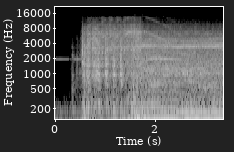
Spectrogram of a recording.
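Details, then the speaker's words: 1997 Mitsubishi Eclipse GS-T after replacing the aftermarket starter that caused metal-to-metal cranking noise: brief smooth cranking catches quickly into steady even idle, no grinding or clatter; normal cranking and start, fixed. "all right i actually consider this a fix so yeah if you're having a weird funky noise issues when you guys are cranking the car over um you might want to start with starter instead of doing what i did"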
